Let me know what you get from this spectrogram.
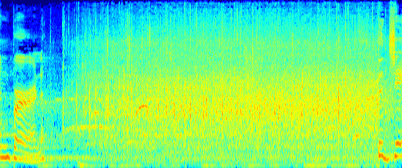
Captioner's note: attendees applauding and cheering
